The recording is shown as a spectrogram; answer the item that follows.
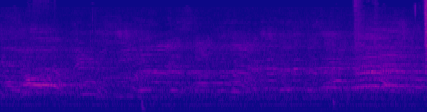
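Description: Several voices calling out at once, overlapping and indistinct, over a low steady hum, with a few faint knocks.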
